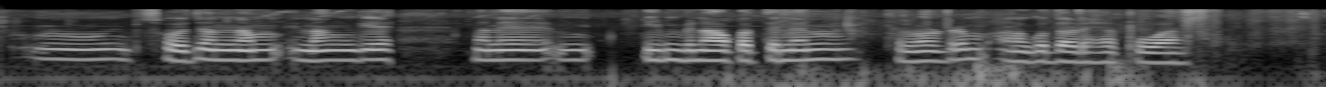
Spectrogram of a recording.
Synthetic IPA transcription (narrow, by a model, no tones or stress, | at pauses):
sɔd͡ʒanɲamɛnaŋɡɛ | manɛʈimbɛnawkat̪ɛnɛmkʰɛlɔɾɛmañɡɔd̪aɽɛɦakɔwa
